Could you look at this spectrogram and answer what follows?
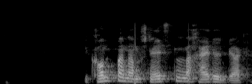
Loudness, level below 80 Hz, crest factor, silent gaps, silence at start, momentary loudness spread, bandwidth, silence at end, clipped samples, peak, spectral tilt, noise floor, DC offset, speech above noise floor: -29 LUFS; -62 dBFS; 20 dB; none; 0.85 s; 5 LU; 7.6 kHz; 0.05 s; under 0.1%; -10 dBFS; -5 dB/octave; -77 dBFS; under 0.1%; 49 dB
